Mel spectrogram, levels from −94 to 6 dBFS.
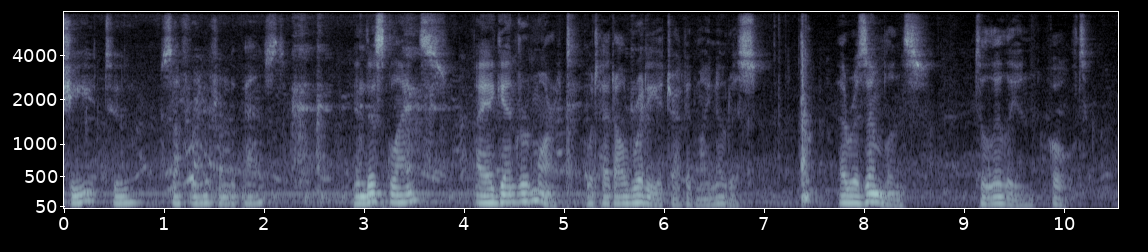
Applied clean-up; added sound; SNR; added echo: none; Microwave oven; 11 dB; none.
